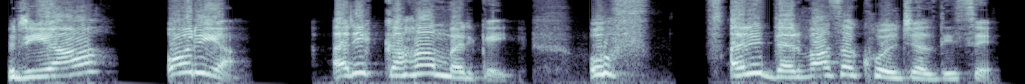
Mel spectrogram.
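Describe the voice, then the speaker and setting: A woman's voice: high-pitched, big pitch swings, measured pace, fairly bright tone, dry recording, studio quality, voice pushed up, exaggerated voice. A woman voicing an irritable, haughty young sister-in-law in a family story, snappy, sarcastic and exasperated. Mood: angry. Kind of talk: Hindi storytelling drama.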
